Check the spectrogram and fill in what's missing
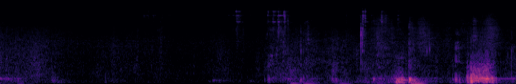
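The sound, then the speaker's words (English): A dog whimpers and grumbles in a studio, starting faint and then rising into a couple of louder, throaty whines near the end, with no one talking. “My dog's in the studio today.”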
